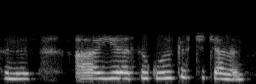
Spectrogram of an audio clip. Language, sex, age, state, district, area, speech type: Kashmiri, female, 18-30, Jammu and Kashmir, Kulgam, rural, conversation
